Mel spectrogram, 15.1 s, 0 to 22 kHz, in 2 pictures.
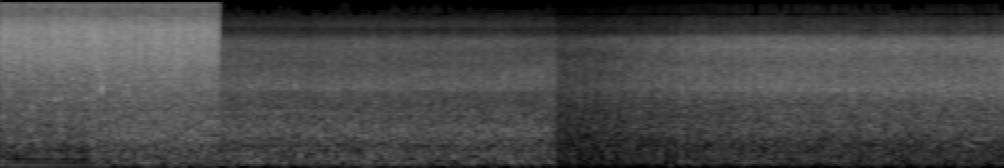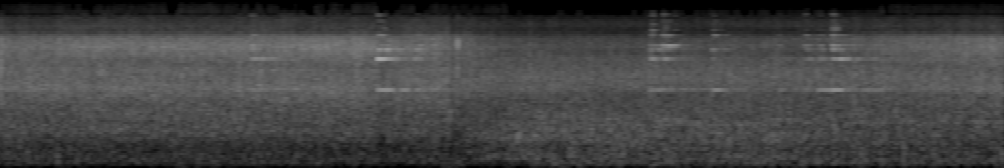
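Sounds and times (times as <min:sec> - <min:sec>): stream water rushing: 0:00.0 - 0:01.7.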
